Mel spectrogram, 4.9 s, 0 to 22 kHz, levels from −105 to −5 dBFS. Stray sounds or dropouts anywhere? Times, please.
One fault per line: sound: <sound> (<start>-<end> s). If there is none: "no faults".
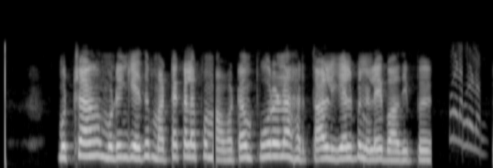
sound: dropout (2.1-2.2 s)
sound: chirp (4.5-4.9 s)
